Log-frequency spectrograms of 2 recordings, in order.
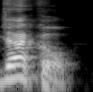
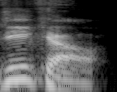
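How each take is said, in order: First: It is said with the speaker's Canadian pronunciation. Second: It is said with a different, non-Canadian pronunciation. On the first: "I say decal" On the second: "instead of decal"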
